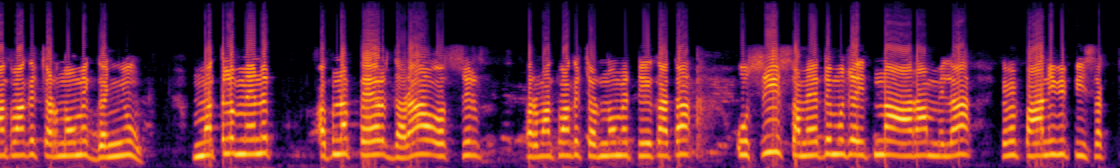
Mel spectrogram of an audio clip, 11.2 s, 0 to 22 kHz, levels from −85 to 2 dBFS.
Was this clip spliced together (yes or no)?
no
